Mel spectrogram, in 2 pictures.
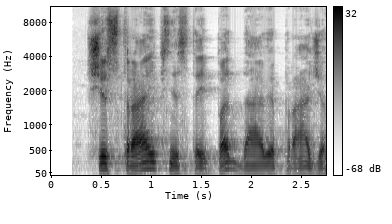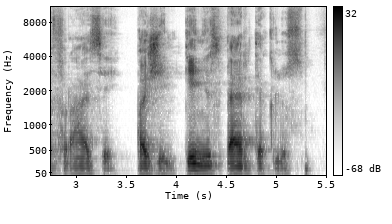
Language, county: Lithuanian, Utena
